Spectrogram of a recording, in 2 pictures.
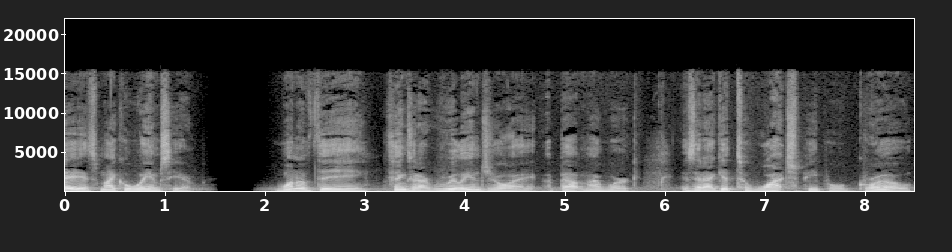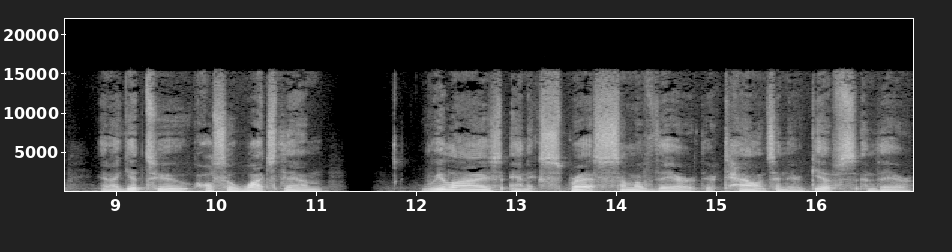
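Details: Adult male speaker; typical speech.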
